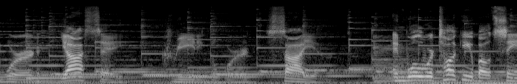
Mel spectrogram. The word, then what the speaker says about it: Saiyan: In the Japanese dub, Saiyan is pronounced Saya, like Saiyajin. And the Japanese word for vegetable is Yase.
